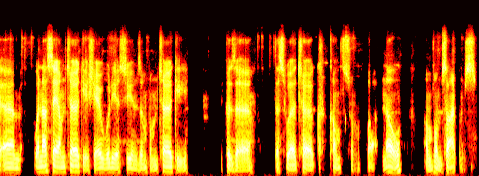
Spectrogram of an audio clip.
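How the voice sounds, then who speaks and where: Bright-toned man chatting. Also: sits low, gravelly, no echo, rough recording. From London, England. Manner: hesitant, many ums and restarts. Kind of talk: casual chat.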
